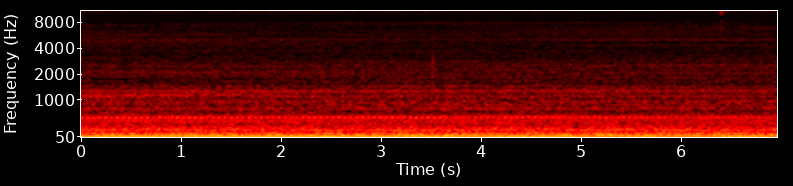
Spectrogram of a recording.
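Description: Steady low rumble of a 2016 BMW X5 idling in park, heard from inside the cabin, with a faint steady hum.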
